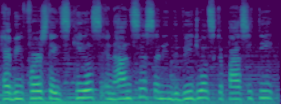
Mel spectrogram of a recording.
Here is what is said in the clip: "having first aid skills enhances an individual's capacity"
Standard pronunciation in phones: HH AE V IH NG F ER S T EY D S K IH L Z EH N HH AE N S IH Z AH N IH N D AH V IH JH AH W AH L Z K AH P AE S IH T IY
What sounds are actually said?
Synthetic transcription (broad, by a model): HH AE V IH NG F ER S T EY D S K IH L S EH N HH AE N S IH S AH N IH N D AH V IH JH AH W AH L S K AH P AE S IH T IY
